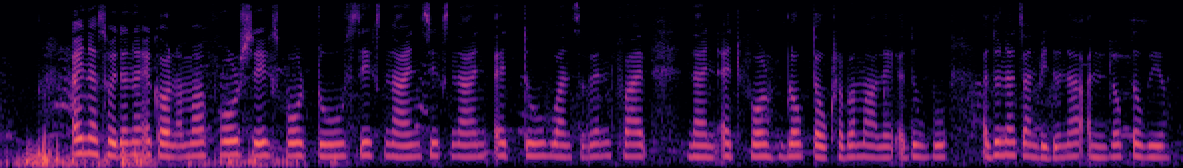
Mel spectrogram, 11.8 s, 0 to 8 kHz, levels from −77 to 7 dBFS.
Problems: none marked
